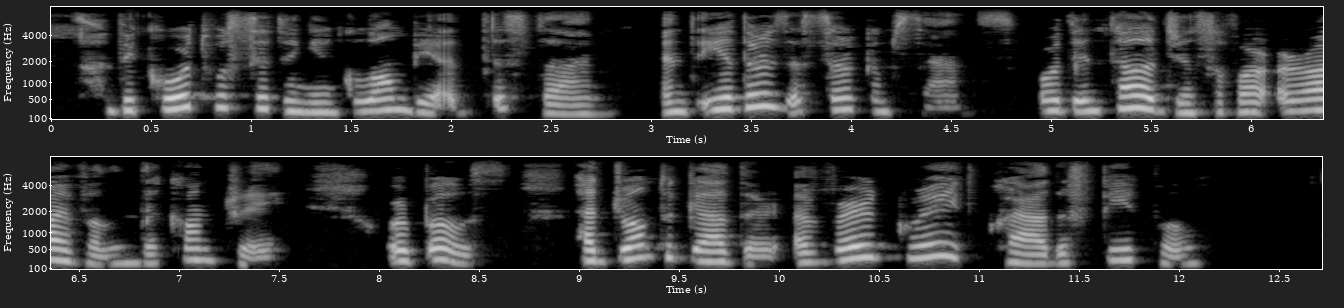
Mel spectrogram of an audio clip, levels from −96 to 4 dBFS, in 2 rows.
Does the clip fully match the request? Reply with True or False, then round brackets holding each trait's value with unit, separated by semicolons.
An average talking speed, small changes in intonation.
False (155 wpm; 4.8 semitones)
